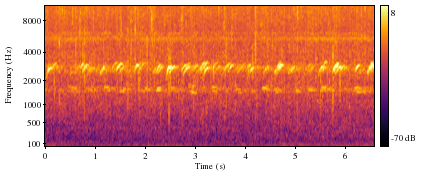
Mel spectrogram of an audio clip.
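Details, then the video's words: Rainy night-style chorus of coqui frogs recorded on the Big Island of Hawaii during tropical rain, rhythmic two-note calls with rising whistled endings from several frogs, some nearer and louder, amid falling raindrops. "Tropical Rain & Coqui"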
